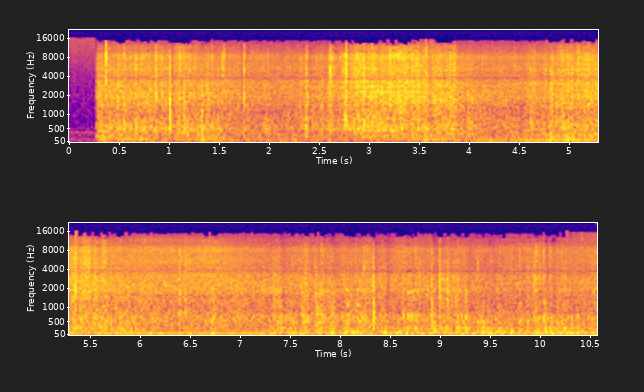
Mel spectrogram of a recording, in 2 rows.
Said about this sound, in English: Hear the crunching of that hull, right? As the tugboat is pulled 90 degrees off the rocks and into deeper water.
